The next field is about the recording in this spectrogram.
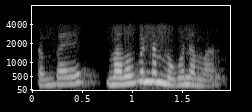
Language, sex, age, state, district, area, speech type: Bodo, female, 18-30, Assam, Kokrajhar, rural, conversation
